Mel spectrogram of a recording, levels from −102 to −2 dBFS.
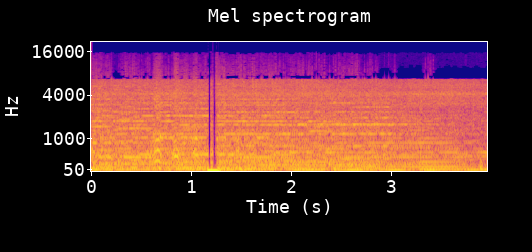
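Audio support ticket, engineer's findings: Phantom power thump at 1.16–1.31 s: deep low thump overloading the input, decays in about 32 ms. Supply switched on or off on a live input, step punching through the coupling caps.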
